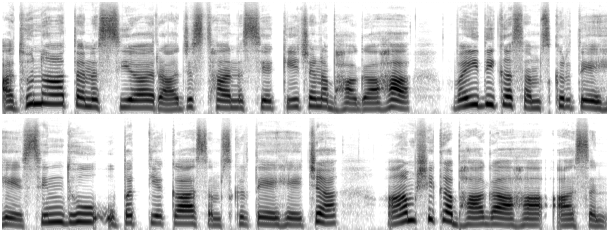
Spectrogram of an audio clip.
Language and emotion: Sanskrit, neutral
